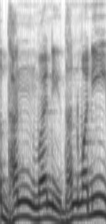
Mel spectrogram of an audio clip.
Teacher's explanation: छोटी ई है तो धन्वनि, धन्वनि बड़ी ई नहीं करनी है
